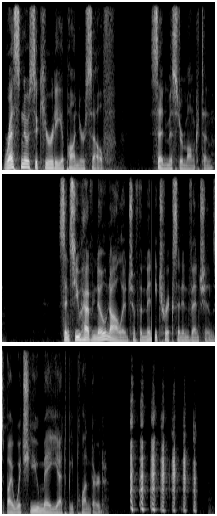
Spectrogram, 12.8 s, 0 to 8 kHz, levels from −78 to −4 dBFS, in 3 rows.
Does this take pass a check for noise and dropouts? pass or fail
fail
